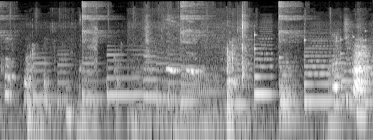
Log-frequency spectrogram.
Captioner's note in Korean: 칭얼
